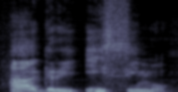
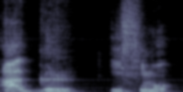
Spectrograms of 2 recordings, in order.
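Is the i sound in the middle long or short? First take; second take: long; short. First: The middle i vowel is doubled and lengthened. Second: The middle i vowel is short and single. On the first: The speaker calls it right. "es mejor alargar un poco la palabra" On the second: The speaker calls it wrong. "Si fuera agrísimo, sonaría un poco fuerte"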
